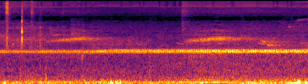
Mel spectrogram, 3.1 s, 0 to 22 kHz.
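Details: Toads in Busey Woods on 2 May 2020, in spring, gathered in flooded woods after a week of rain to begin breeding, hold a steady, high, musical trill without a break, with faint thin bird whistles over it, including a woodpecker and red-winged blackbird, and a low background rumble.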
